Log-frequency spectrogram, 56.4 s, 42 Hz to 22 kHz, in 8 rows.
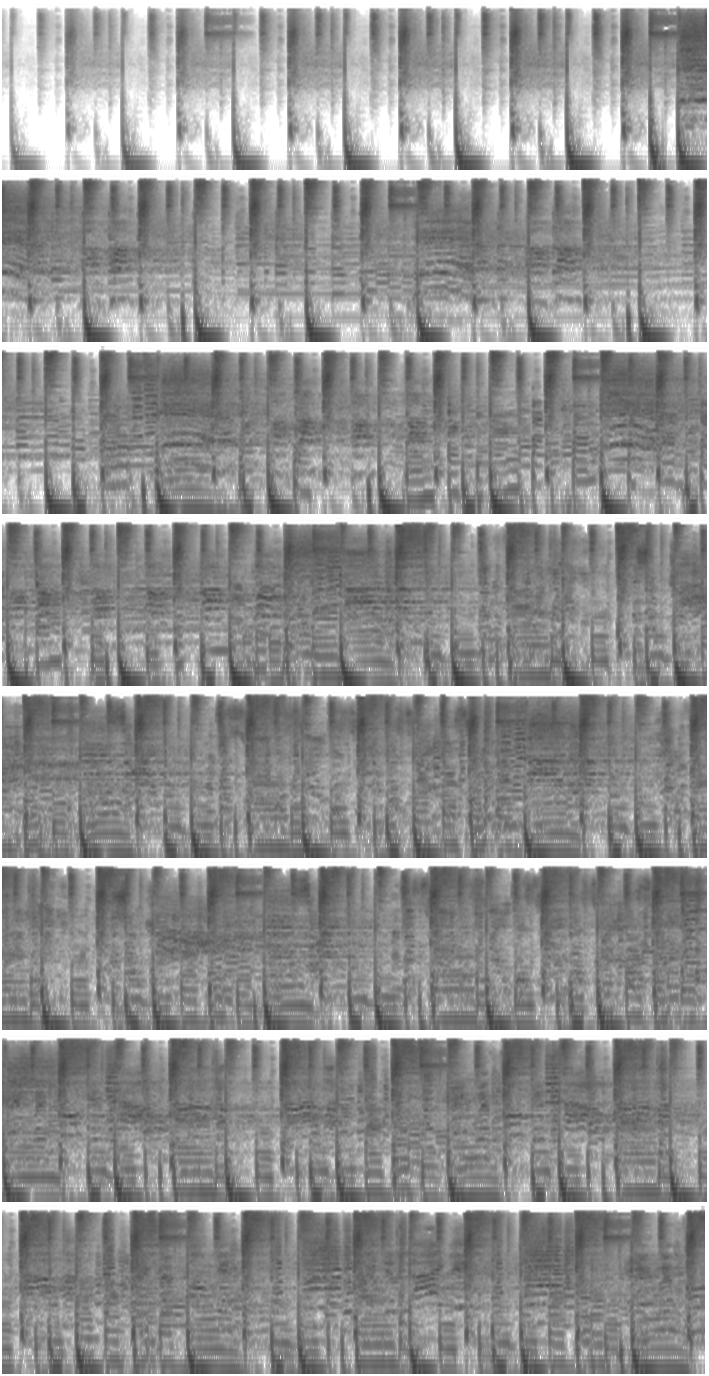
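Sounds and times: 
70s funk drum beat: 0:00.0 - 0:56.3.

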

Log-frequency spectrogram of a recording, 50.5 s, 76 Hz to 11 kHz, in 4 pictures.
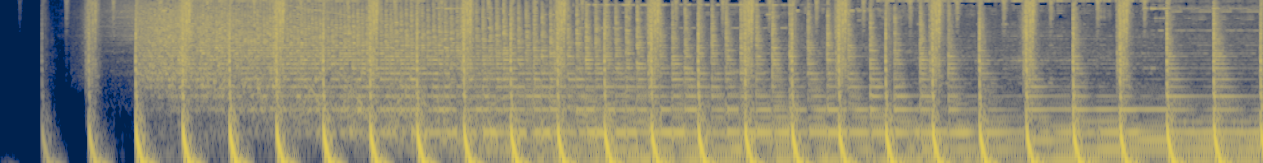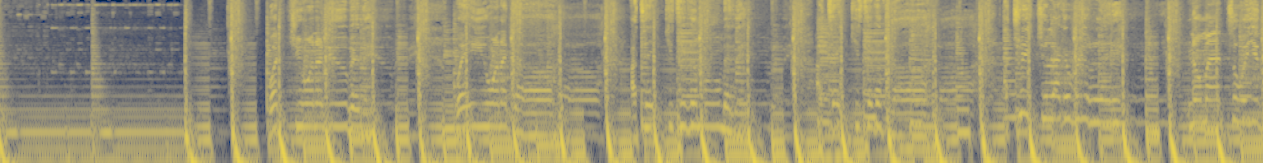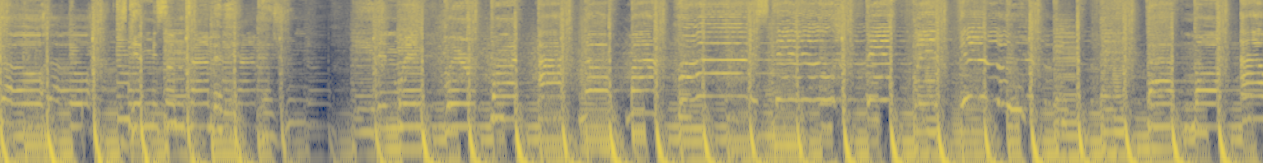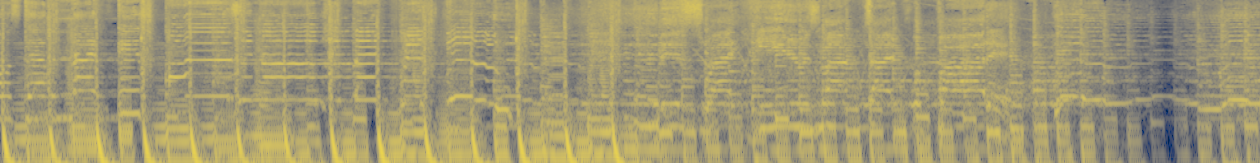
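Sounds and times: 
128 bpm music track: 0:00.9 - 0:50.4.

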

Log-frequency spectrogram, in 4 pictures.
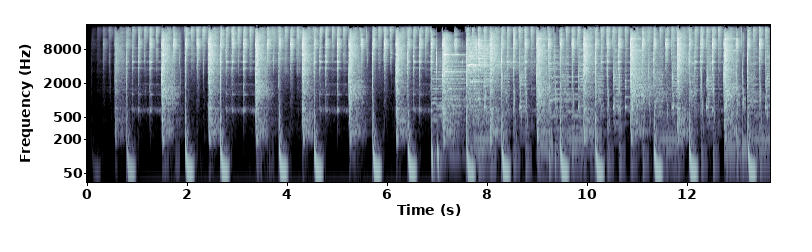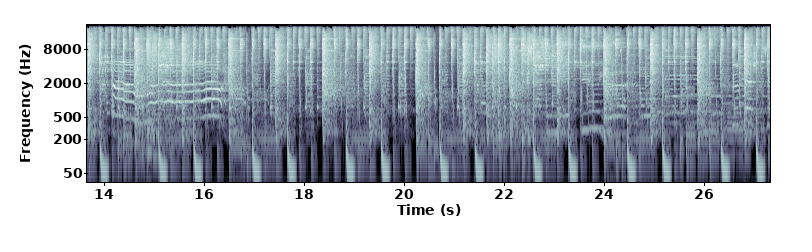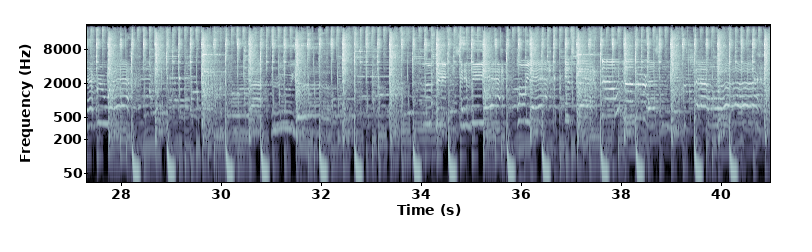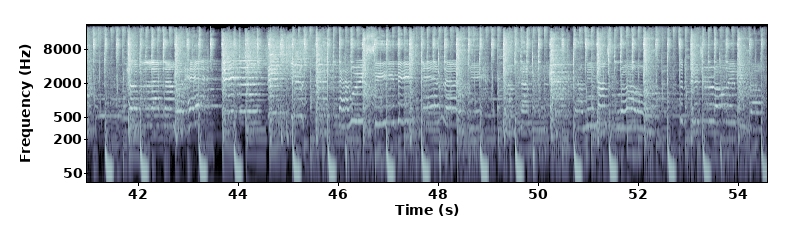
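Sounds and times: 
electronic music loop at 128 BPM: 0:00.2 - 0:54.5.

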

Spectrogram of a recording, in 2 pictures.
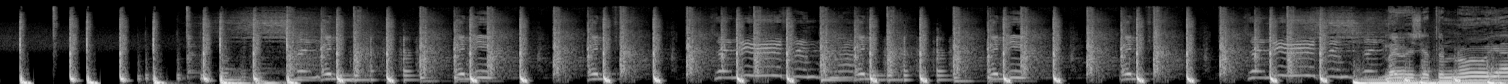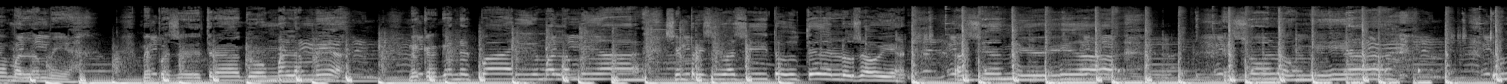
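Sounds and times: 
Latin urban music: 0:00.2 - 0:30.1.

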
